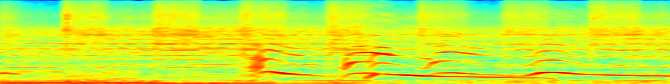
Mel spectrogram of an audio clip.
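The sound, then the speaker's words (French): Dogs whimper and whine in several high, wavering cries that bend up and down in pitch. They start after the first second and sit over a steady tonal background, with no clear barks. “C'est les chiens qui pleurent le départ pour la fin de semaine.”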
